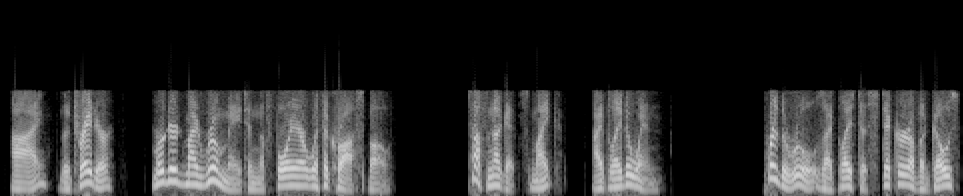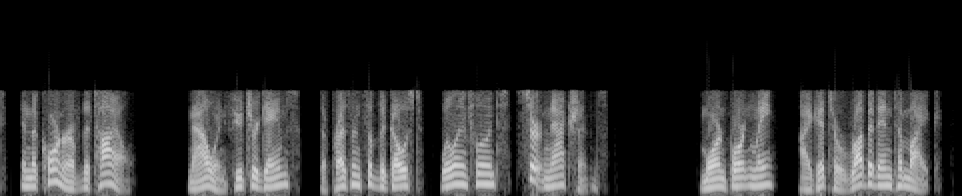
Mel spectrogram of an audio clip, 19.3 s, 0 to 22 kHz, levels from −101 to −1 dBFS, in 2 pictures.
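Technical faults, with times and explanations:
throughout, Bluetooth CVSD headset codec. The speech is narrowband, with nothing above 4 kHz. The damage is plainly audible. This codec sends one bit per sample, saying only up or down, and its step size adapts to the signal. The result fits a 64 kbps CVSD link. Loud, high sounds change faster than the step can follow, so they distort. S sounds turn scratchy. A granular hiss sits under the speech.
3.81 s, Bluetooth headset packet repeated. Just after "the foyer with a", a brief buzz lasts about 7.5 ms. Audio between headset and phone was lost there, which fits two dropped packets. The chip filled the gap by decoding the previous packet's bits again. Each repeat spans 3.75 ms. Two repeats in a row give a short burst of buzz near 267 Hz before normal packets resume.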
